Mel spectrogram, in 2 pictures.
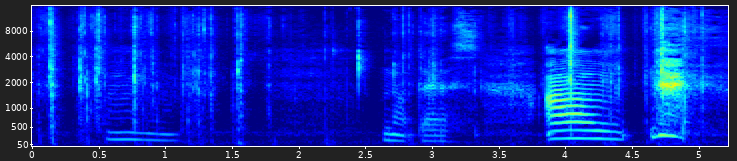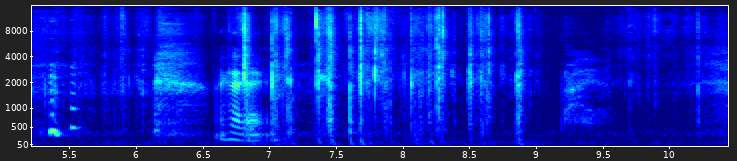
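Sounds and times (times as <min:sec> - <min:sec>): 
playing cards shuffling: 0:00.0 - 0:10.4
speech: 0:00.6 - 0:01.3, 0:02.6 - 0:05.1, 0:06.7 - 0:07.2.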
